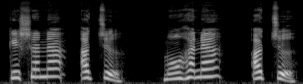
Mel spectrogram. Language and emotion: Sindhi, neutral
